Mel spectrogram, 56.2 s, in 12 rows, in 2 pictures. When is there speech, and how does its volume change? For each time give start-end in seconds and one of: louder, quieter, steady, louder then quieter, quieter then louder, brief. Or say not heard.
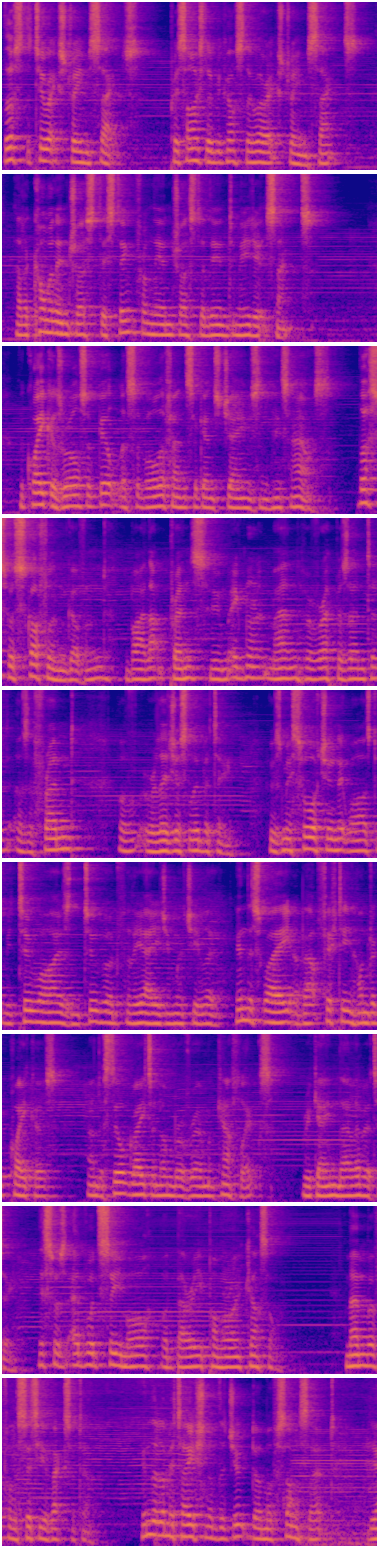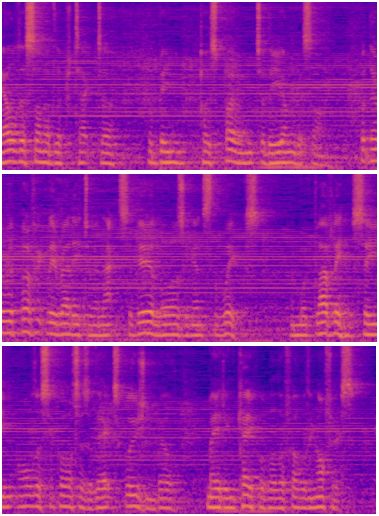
0.0-36.3 steady
37.0-56.0 steady.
